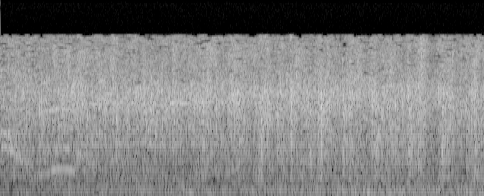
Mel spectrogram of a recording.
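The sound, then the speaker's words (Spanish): Applause from a church audience during a sermon: dense, steady clapping that fills the whole stretch at an even level without pausing. “Venga y dele fuerte el aplauso al Señor de la gloria.”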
